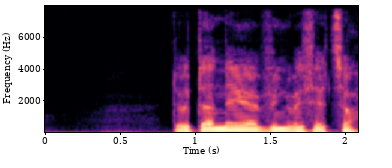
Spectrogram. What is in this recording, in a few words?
"nef", Welsh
